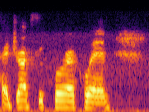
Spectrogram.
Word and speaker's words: hydroxychloroquine: Yeah, so that's if you want the easy way to pronounce it, that is Plaquenil is the trade name for that. It's hydroxychloroquine.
